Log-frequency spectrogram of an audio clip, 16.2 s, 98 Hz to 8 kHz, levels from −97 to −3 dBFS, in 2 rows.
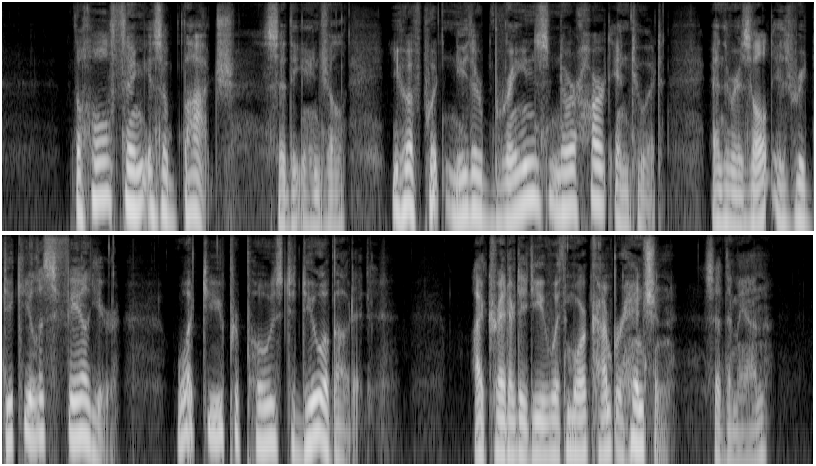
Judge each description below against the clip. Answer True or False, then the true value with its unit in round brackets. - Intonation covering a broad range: True (6.2 semitones)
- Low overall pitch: True (125 Hz)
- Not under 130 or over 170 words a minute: True (150 wpm)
